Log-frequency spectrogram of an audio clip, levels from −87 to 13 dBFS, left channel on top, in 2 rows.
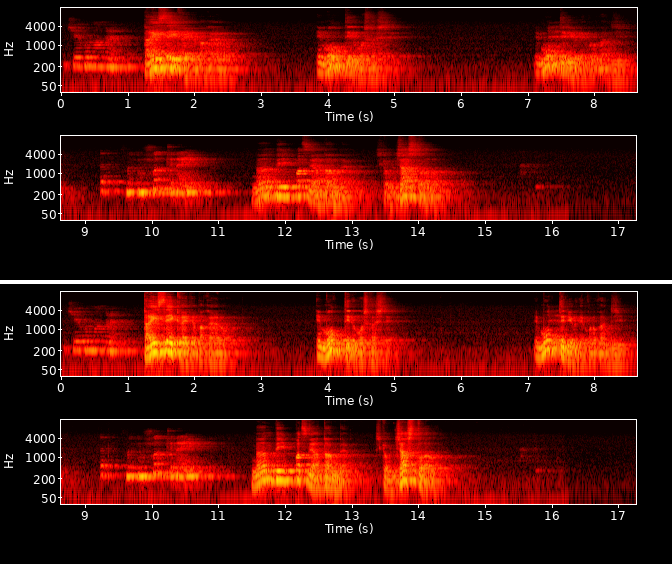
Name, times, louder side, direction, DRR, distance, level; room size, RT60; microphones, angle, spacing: voice 1, 0.1-0.8 7.3-7.5 9.2-9.3 9.6-10.7, right 1 dB, ahead, -4 dB, 0.3 m, -35 dB
voice 2, 1.2-2.6 3.8-5.0 7.1-8.5 11.5-13.0 13.4-14.3, right 4 dB, 85° right, 6 dB, 0.3 m, -29 dB
2.9 x 2.3 x 3.7 m, 1.3 s
head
